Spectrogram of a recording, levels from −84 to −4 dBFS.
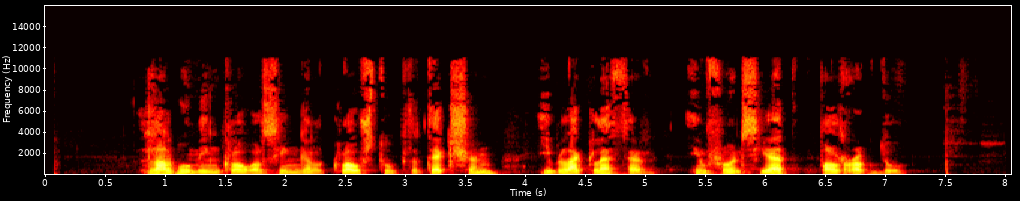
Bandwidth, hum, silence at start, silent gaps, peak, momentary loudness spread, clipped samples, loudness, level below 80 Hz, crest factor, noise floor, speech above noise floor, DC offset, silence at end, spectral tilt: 11.5 kHz; none; 0.85 s; none; 0 dBFS; 15 LU; under 0.1%; -22 LUFS; -62 dBFS; 22 dB; -69 dBFS; 47 dB; under 0.1%; 0.9 s; -5 dB/octave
